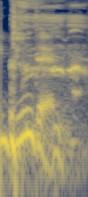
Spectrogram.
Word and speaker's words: Dunedin: It should just be Dunedin.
